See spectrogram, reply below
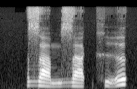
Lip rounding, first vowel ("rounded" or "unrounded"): unrounded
